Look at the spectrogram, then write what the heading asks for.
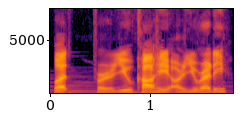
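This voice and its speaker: A man's voice: fairly high pitch, expressive, brisk, a bit bright. A man hosting a podcast quiz in a casual, chatty style. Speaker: podcast host and quizmaster. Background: faint background music.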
